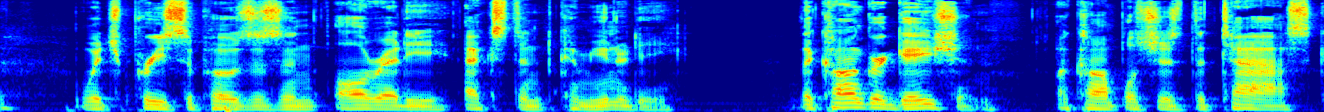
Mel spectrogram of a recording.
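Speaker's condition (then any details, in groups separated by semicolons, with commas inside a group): No condition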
